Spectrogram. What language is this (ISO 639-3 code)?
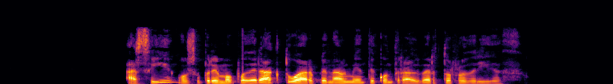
glg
